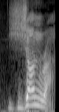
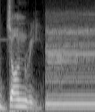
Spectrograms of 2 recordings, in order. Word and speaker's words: genre: music art or literature it is pronounced genre not jewry or john ray a set of connecting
